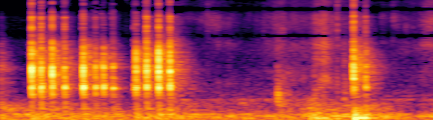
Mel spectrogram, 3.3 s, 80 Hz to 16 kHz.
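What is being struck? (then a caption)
Plastic mechanical keyboard. Black-gloved fingertips type on a white Logitech G715 tenkeyless mechanical gaming keyboard with plastic keycaps, resting on a dark surface with a wrist rest in front. A quick run of bright, crisp plastic clacks with a tone around 2 kHz comes first. After a brief pause, one more firm keypress follows, and each stroke stops short with almost no ring.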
